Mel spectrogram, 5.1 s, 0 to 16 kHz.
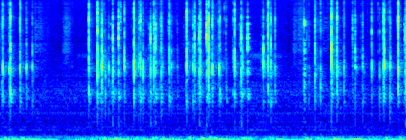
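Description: A Keychron Q2 compact mechanical keyboard with JWK linear switches, a solid dark aluminum case and white and mint plastic keycaps sits on a desk mat while both hands type on it continuously with the fingertips. Rapid, short, bright key-press taps overlap steadily throughout, over a constant low hum.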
